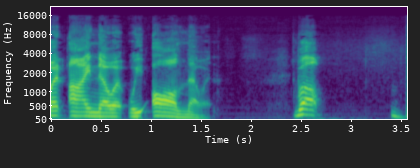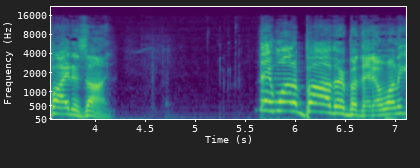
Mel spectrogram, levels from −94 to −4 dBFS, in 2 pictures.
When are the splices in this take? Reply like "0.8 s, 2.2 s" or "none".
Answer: 2.4 s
